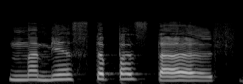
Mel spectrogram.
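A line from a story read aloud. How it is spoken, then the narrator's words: Sad singsong. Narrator (Russian): грустно пропели санки ему вслед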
